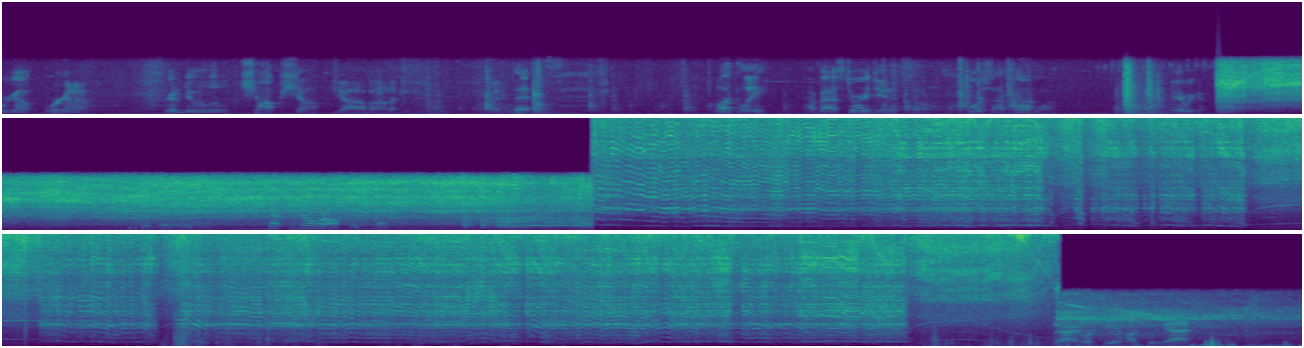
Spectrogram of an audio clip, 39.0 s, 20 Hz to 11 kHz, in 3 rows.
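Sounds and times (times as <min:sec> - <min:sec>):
angle grinder cutting metal: 0:12.2 - 0:39.0.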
